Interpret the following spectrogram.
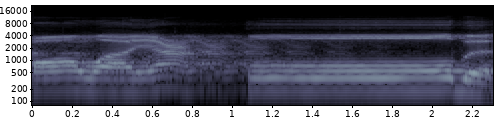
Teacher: Kalau waqaf pada wa Yaqub, di sini dibaca qalqalah ya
